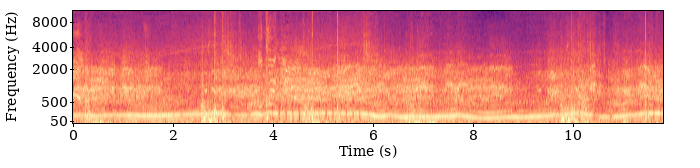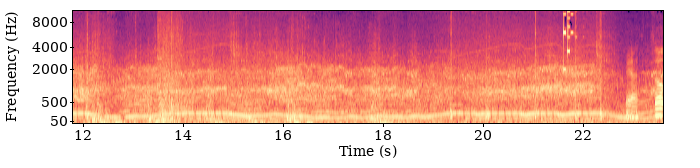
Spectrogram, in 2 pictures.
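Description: A car drifts in GTA Online, its tyres screeching in long repeated skids over a steady engine drone while someone talks throughout.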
